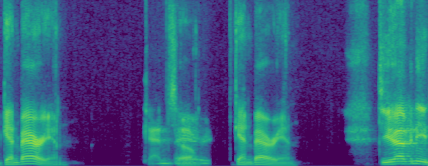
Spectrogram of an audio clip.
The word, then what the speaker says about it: Ghanbarian: is from Iran, and the proper, I guess, like Persian pronunciation would be more like Ghanbarian. But the twist on all of that is I'm from Long Island. So it's always just been Ghanbarian.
